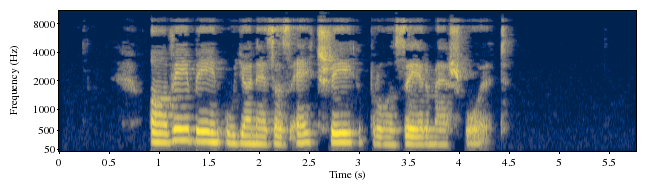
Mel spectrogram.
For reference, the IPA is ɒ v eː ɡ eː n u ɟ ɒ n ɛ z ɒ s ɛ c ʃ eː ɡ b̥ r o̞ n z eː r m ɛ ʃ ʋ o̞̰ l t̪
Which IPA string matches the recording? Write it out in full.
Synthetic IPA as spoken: ɒ v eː b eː n u ɟ ɒ n ɛ z ɒ z ɛ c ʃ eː ɡ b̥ r o̞ n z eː r m ɛ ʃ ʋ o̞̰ l t̪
